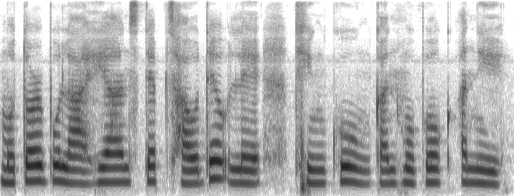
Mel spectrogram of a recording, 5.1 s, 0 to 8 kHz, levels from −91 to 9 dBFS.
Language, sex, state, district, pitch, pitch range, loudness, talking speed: Mizo, female, Mizoram, Aizawl, 210 Hz, 200-225 Hz, -15 LUFS, 150 wpm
